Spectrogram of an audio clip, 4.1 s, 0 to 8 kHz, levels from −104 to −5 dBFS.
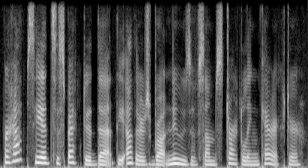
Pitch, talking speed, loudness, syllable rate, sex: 210 Hz, 190 wpm, -19 LUFS, 5.0 syllables/s, female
